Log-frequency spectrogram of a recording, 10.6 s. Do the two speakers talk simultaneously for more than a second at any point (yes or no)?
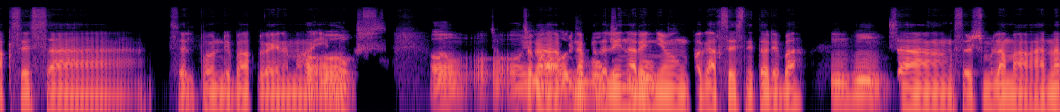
yes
